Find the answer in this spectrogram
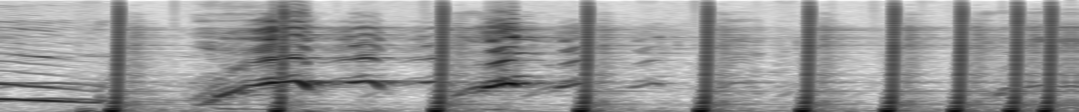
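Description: A quick series of sharp knocks that come faster and faster toward the end, mixed with short high-pitched cries that rise and fall in pitch in the first half.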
